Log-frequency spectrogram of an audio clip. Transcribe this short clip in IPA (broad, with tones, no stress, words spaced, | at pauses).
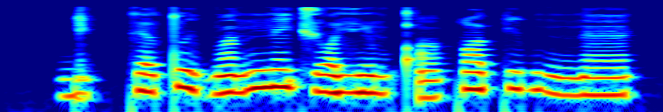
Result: ɡi˨kːɛ˧tʷi˦˨ bã˧nːẽ˦t͡ʃo˧ɐ̯ vʲũ˧b qʼã˨qʷɯ˦ ki˦bnːɛ̃˧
